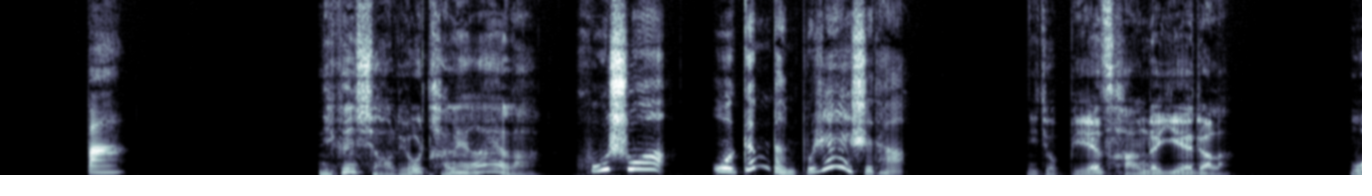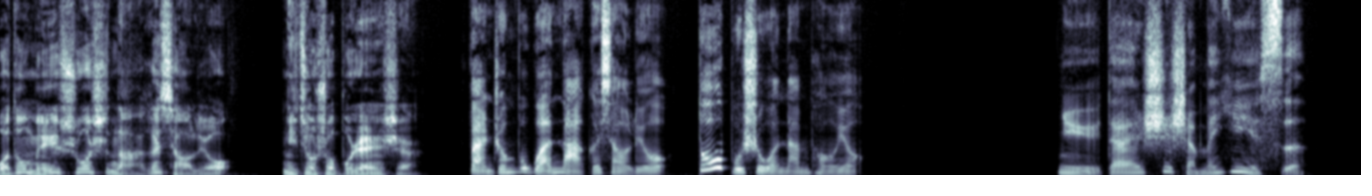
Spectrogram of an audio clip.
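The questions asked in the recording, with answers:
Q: 女的是什么意思?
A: 小刘不是她男朋友,她没有和小刘谈恋爱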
